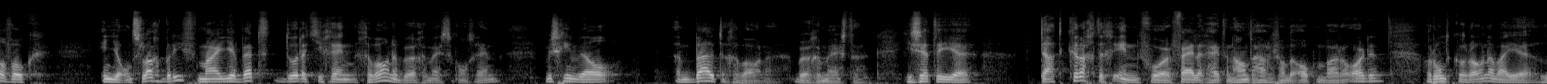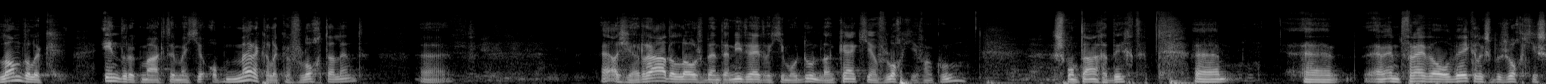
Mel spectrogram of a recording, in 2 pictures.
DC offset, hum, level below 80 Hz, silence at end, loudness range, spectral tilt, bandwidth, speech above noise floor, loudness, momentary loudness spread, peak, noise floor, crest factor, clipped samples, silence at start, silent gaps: under 0.1%; none; -46 dBFS; 0 s; 4 LU; -5.5 dB/octave; 13 kHz; 33 dB; -27 LUFS; 15 LU; -8 dBFS; -59 dBFS; 18 dB; under 0.1%; 0 s; none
